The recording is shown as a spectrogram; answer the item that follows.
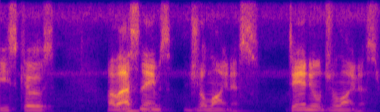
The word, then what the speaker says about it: Gelinas: My last name's Gelinas. Daniel Gelinas, right? You pronounce it in French as Gelina.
